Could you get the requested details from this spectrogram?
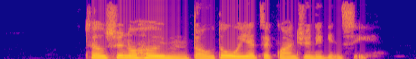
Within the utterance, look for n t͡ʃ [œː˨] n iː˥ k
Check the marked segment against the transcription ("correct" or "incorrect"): incorrect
